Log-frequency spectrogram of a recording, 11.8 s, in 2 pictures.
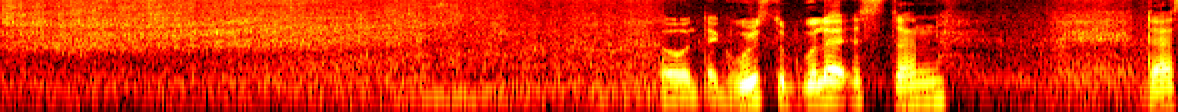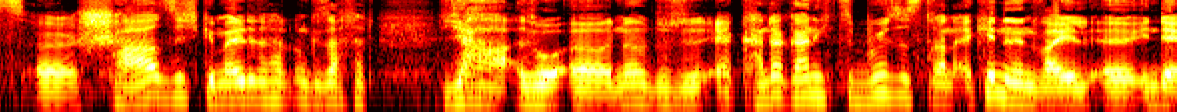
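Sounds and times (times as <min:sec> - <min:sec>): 
car passing through puddles: 0:00.0 - 0:03.6
speech: 0:03.3 - 0:04.9, 0:05.7 - 0:11.7.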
